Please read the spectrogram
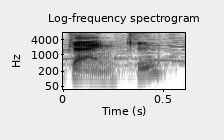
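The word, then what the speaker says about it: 元気: Then we have Genki. Another Chinese compound, but this one accent on the first syllable.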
